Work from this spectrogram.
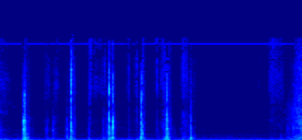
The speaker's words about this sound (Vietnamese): xong tôi chồng lại với nhau tôi cắt làm hai nữa tôi chồng lại xong tôi cắt làm hai nữa tôi chồng lại xong tôi cắt ra làm hai tôi chồng lại xong tôi cắt ra làm hai tôi chồng lên nhau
